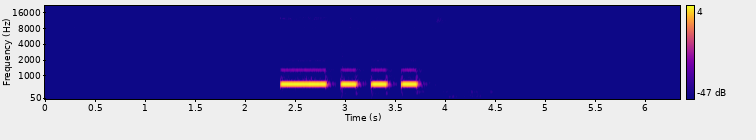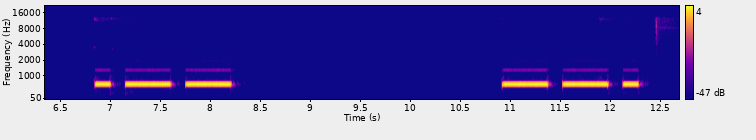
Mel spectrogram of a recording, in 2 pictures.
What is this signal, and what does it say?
Morse code, heard as a keyed tone, about 8 wpm, 1300 Hz. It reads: B W G
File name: jh8cbh / 2025cw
